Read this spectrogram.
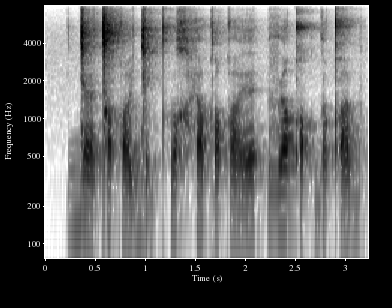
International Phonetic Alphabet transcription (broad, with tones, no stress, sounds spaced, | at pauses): ɟ æ˥˩ ǀ ə˥˩ q ʊ˧˩˧ ɟ ə˧˩˧ b kʷʰ ʌ˦˥ χ h æ˥˩ q ɾ ʊ˨˩ q ɛ˧˩˧ | v ə˞˦˥ qʼ ʊ˨˩ q ɡʷ ə˩˥ qʼ ə˩˥ b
